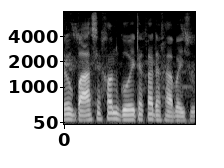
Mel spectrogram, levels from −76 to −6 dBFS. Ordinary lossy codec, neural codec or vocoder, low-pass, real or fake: none; none; none; real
